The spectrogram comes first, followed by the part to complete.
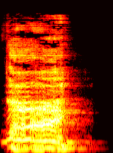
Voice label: anger; snapfire

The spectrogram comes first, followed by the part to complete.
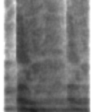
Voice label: monkey crown pain; dota; monkey king

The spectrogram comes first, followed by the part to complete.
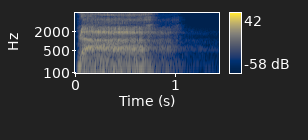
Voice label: anger; tiny

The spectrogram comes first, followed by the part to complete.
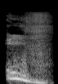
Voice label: tusk pain

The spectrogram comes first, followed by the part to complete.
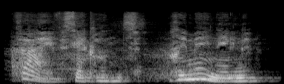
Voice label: announcer count pick 5; diretide 2012

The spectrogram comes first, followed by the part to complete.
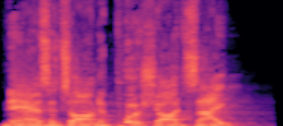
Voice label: announcer kill teamwipe; dlc bristleback killing spree

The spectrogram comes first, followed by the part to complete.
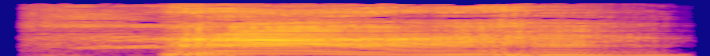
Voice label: happy; beastmaster

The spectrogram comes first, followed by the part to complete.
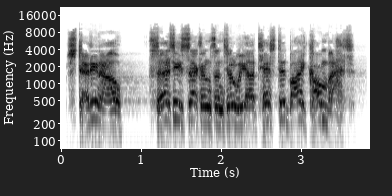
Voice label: announcer count battle 30; dlc defensegrid

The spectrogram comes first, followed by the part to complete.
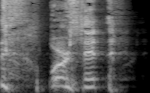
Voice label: lasthit pain; dota; kez

